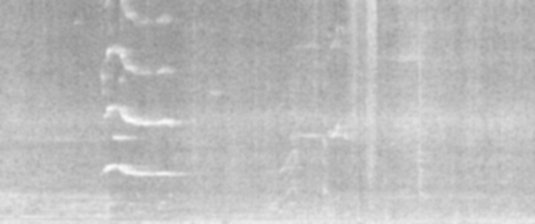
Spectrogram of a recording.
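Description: Loud, steady rumble of traffic on a busy street, with a single high squeal lasting about a second, roughly two seconds in.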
